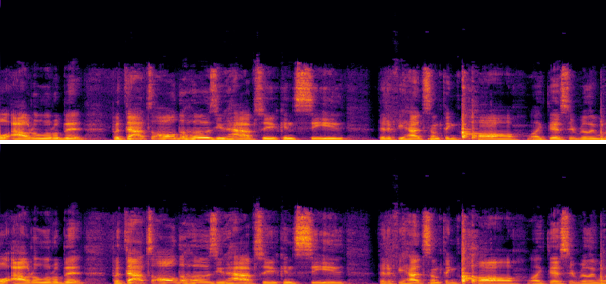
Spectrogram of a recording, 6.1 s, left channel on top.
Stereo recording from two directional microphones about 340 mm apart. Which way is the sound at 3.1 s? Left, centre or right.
Right.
